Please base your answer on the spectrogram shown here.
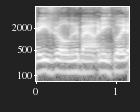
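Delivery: ordinary talk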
